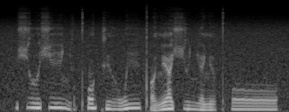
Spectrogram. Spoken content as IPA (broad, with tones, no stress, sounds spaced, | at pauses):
ç ɯː˥ ç iː˥ ʎ ʌ˩ pʼ o˥ kʲ ɯː˧ w iː˥ pʼ ʌ˩ lʲ a˥ ç ɯ˥ ʎ ɛ˧ lʲ ʌ˧ pʰ oː˧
